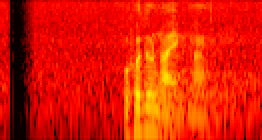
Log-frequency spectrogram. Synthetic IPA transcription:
puɦud̪unajeknam

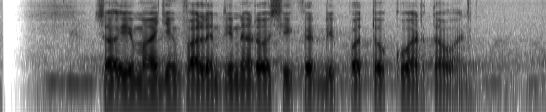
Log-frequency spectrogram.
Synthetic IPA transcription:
saimad͡ʒɨŋfalɛnt̪inaɾɔsikɨrdipɔt̪ɔkuwart̪awa̰n

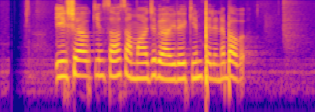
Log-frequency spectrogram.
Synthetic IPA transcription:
iːɾʂjaːʋɐkinsaɦɐsamaːd͡ʒɐʋjaːɦiɾejekːijmpelinəbɐʋə̰

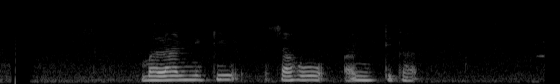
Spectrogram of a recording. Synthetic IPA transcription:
balanːiki | saɦoa̰nt̪ikat̪̚

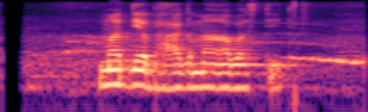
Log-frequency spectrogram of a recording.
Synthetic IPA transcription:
mʌd̪ʱjʌbʱaɡmaʌbʌst̪ʰit̪

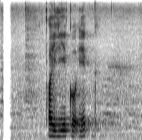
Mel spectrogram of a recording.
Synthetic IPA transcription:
pʰʌjlijekoek

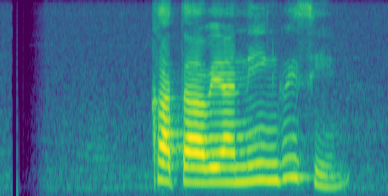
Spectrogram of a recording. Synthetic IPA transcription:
kʰat̪aʋejanːiːŋɡɾisin

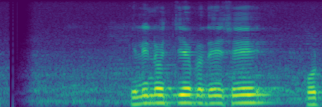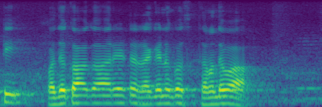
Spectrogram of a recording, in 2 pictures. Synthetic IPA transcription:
kilinot͡ʃːijɐpɾɐd̪eːʃeːkoʈːipɐd̪ɐkaːɡaːɾeːʈɐɾɐɡɐnɐɡosk̪ɐɾɐnd̪ɐʋaː

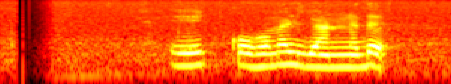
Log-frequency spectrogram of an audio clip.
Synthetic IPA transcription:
eːʈkoɦoməlijanːəd̪ə

